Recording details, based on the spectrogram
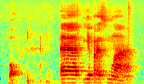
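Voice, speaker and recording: A man's voice is fairly high in pitch. Audible room echo and noticeable background noise surround it. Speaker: former soldier of the revolution. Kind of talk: panel talk at literary festival.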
